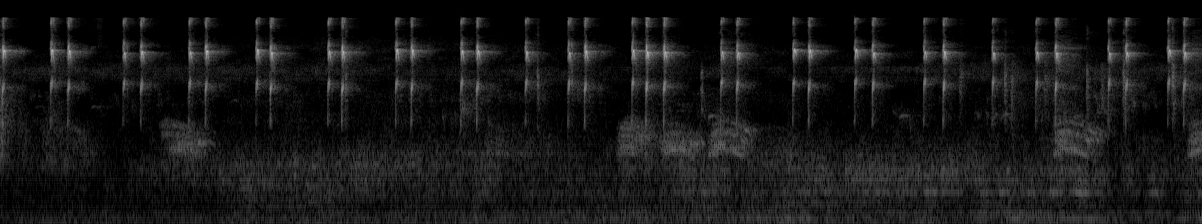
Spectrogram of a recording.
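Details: Squirrel chattering with a steady run of sharp, very high clicks, about two per second, evenly spaced, with occasional faint lower scratchy notes behind them.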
